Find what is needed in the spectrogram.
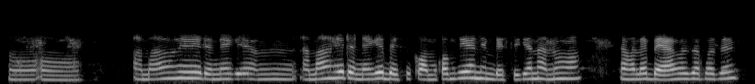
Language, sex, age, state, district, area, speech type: Assamese, female, 18-30, Assam, Sivasagar, rural, conversation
